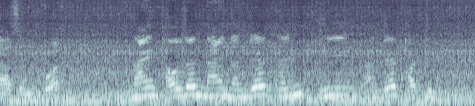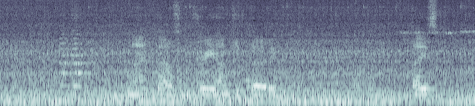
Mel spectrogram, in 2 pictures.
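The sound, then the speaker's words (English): Busy traffic rumbles at a tumble-down gas station on the edge of Kathmandu, Nepal, with engines idling under a steady loud roar and several vehicle horns tooting in short repeated bursts. “I'm in Nepal, more specifically, a tumble-down gas station on the edge of its cramped, chaotic capital city, Kathmandu.”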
